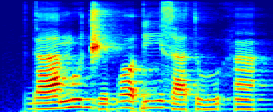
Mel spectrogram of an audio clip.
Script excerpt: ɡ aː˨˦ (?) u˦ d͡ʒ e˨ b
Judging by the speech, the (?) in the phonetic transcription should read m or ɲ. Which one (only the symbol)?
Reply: m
